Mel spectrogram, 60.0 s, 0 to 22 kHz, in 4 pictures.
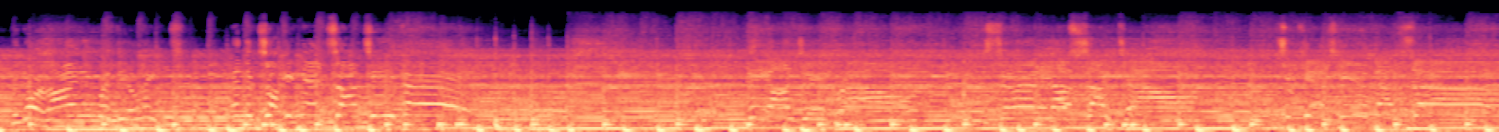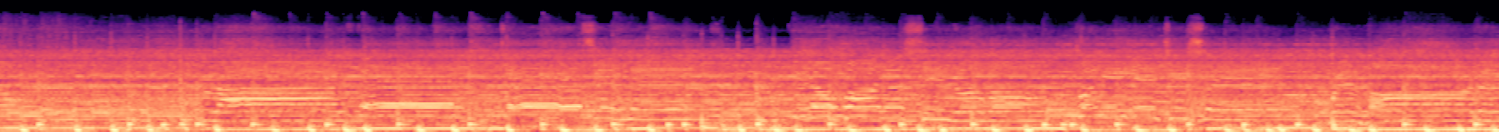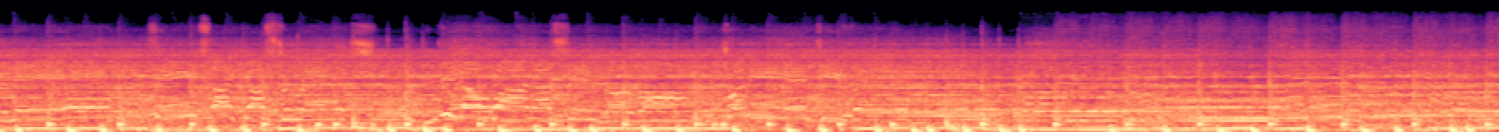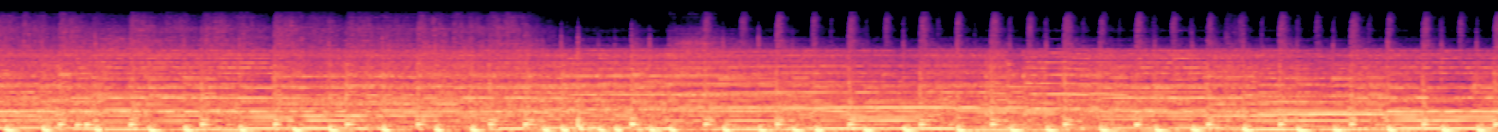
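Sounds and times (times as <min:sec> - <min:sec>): man singing: 0:00.0 - 0:04.9, 0:07.3 - 0:16.0, 0:16.9 - 0:48.5
drum kit: 0:00.0 - 0:59.9
electric bass: 0:00.0 - 0:59.9
electric guitars: 0:00.0 - 0:59.9.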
